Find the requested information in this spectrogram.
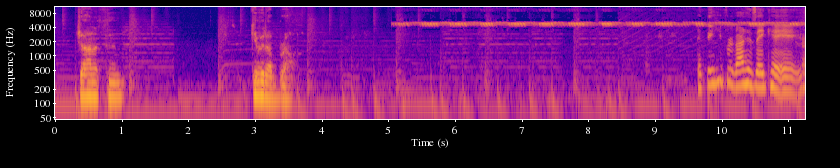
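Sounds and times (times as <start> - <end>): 
speech: 0.4 - 1.2, 3.0 - 3.7, 9.6 - 11.2
crickets chirping: 5.0 - 11.2.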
